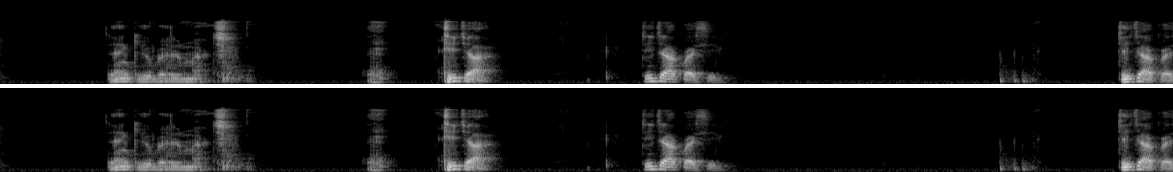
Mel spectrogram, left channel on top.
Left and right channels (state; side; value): identical; both; correlation 1.00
